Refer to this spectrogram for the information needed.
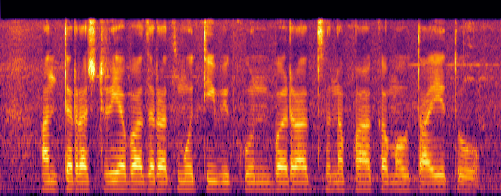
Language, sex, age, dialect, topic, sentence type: Marathi, male, 25-30, Standard Marathi, agriculture, statement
